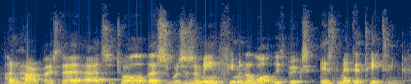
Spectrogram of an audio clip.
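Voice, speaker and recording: A man's voice: a little high, lively intonation, fast, fairly bright tone, slight background noise. A man hosting a casual book review, talking to the viewer in an enthusiastic, rambling, conversational way. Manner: enthusiastic, effusive. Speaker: podcast host reviewing books. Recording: roomy, echoing room sound.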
